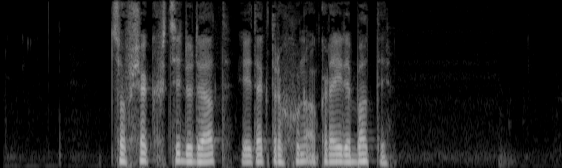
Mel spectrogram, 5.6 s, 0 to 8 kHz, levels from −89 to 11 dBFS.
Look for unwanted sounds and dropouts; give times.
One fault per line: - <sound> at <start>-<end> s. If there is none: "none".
none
